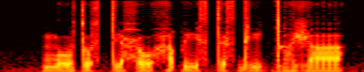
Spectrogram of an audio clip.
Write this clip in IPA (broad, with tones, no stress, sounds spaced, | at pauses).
m oː˨ t o˦˨ s t i˨ ħ oː˨ h a˦ p iː˨ s t ɘ˨ s d iː˦ ɡ͡ǀ a˨ ʒ a˦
